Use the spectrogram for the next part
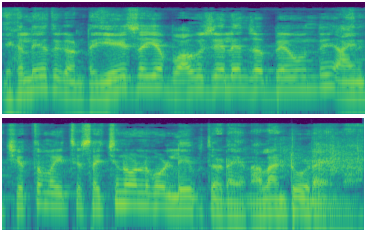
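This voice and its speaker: A man's voice: lively intonation, fast talker, slight background noise. A man preaching a sermon, telling stories dramatically and acting out the voices of the people in them. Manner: dramatic storytelling, acting out villagers and David in colloquial voices; swings between loud exclamations and low asides. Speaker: pastor.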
